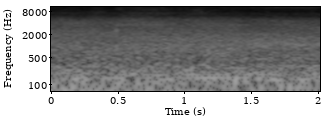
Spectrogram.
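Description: City traffic hums in the distance, outdoors.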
